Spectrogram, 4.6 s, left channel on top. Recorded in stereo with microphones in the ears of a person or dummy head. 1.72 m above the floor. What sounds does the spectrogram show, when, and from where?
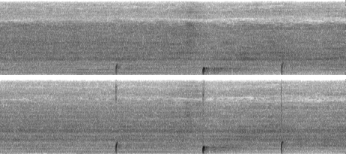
0.0 s an engine running: 35° right (ahead or behind), 5.5 m
1.6 s a pop: 45° right (ahead or behind), 0.6 m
